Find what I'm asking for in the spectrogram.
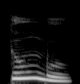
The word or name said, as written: ತುಂಬು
